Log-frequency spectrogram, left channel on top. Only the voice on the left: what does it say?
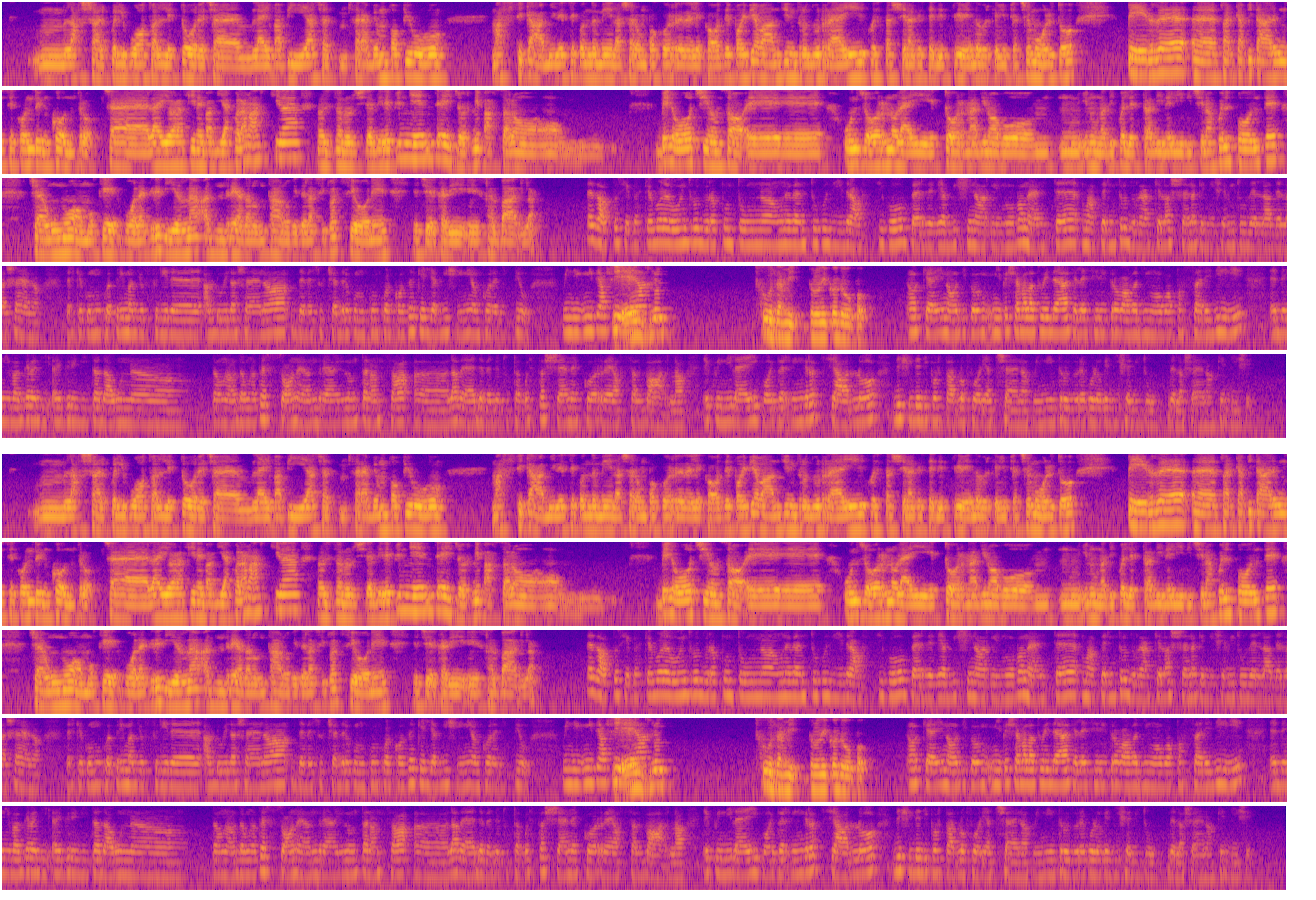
mh, lascia quel vuoto al lettore, cioè mh, lei va via, cioè, mh, sarebbe un po' più masticabile secondo me lasciare un po' correre le cose. Poi più avanti introdurrei questa scena che stai descrivendo perché mi piace molto per eh, far capitare un secondo incontro, cioè lei alla fine va via con la macchina non si sono riusciti a dire più niente, i giorni passano mh, veloci, non so, e un giorno lei torna di nuovo mh, in una di quelle stradine lì vicino a quel ponte, c'è un uomo che vuole aggredirla, Andrea da lontano vede la situazione e cerca di eh, salvarla.
Sì,
e intro- scusami,
te lo dico dopo.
